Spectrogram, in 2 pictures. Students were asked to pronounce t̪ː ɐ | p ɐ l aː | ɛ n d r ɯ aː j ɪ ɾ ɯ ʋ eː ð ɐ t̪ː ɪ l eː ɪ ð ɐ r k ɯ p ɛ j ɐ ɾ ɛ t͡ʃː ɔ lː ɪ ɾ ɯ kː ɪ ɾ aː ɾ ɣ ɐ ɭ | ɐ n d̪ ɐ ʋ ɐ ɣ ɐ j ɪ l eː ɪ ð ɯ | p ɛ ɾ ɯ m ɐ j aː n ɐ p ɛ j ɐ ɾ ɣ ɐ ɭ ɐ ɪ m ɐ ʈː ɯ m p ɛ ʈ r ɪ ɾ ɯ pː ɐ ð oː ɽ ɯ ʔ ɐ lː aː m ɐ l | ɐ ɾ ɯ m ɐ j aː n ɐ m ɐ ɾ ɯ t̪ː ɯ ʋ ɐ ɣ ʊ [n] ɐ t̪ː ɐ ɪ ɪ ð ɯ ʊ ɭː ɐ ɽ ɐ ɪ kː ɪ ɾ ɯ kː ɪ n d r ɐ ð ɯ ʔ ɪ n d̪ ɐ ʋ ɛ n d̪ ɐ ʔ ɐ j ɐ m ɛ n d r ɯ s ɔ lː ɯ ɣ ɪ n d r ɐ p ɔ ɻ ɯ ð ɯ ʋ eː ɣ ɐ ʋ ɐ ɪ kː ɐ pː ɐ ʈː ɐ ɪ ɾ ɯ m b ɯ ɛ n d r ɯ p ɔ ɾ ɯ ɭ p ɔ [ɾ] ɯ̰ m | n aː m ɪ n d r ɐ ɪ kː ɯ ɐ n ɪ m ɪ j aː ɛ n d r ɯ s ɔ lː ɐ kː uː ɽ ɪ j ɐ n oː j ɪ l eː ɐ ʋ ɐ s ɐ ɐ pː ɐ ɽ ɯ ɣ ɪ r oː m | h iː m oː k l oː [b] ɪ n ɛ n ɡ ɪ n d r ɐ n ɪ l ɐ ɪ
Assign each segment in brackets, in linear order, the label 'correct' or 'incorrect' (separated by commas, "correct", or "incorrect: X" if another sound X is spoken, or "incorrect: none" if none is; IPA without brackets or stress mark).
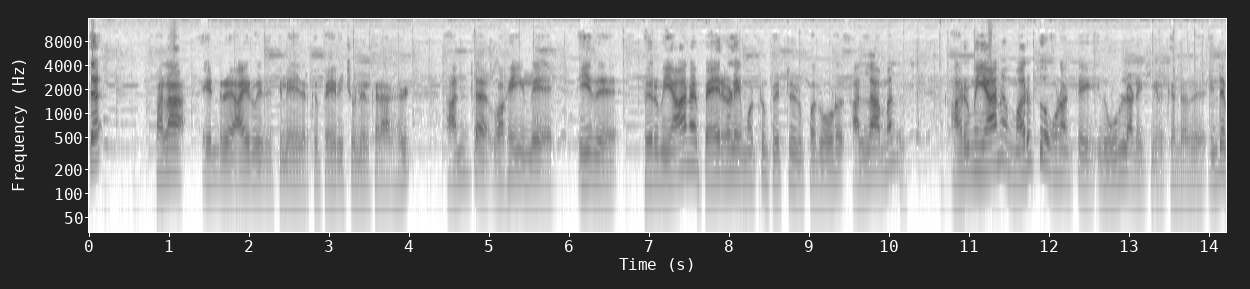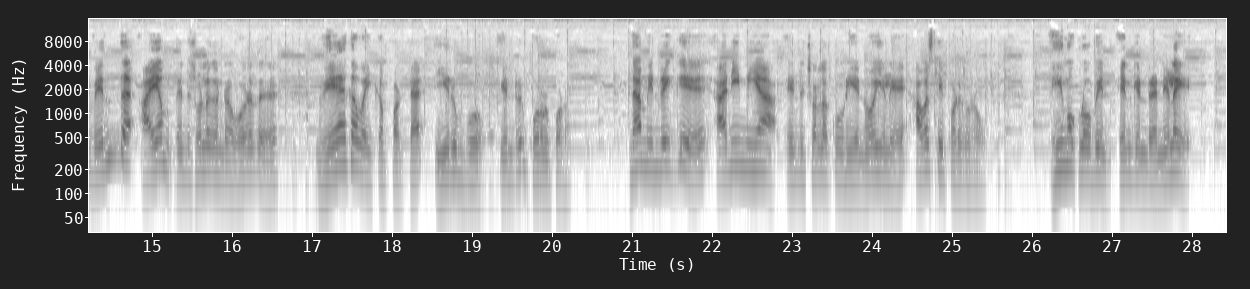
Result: incorrect: ɳ, incorrect: ɽ, correct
